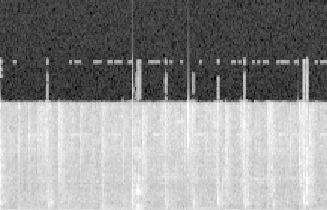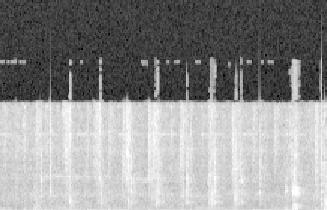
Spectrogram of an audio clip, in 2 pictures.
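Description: A knife chops tomatoes on a board for a salad-style topping on chola tikki, with steady, close, crisp chops repeating in a quick, regular rhythm and a brief spoken word partway through.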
